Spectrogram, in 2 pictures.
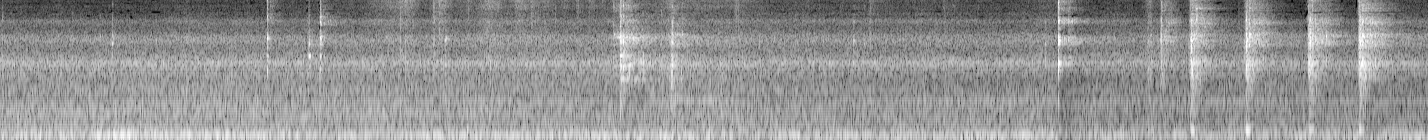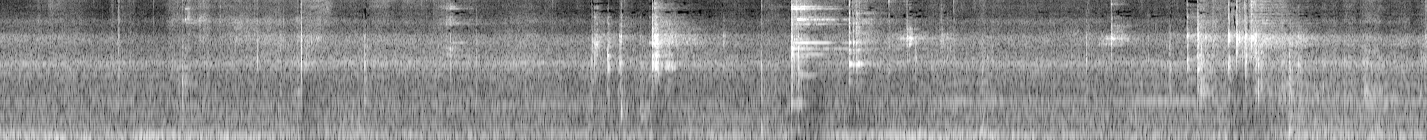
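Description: Scattered metallic clicks and clinks of hand tools and scooter parts being handled while an electric scooter's folding mechanism is put together, a T-handle hex key among them, over a steady low hum.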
